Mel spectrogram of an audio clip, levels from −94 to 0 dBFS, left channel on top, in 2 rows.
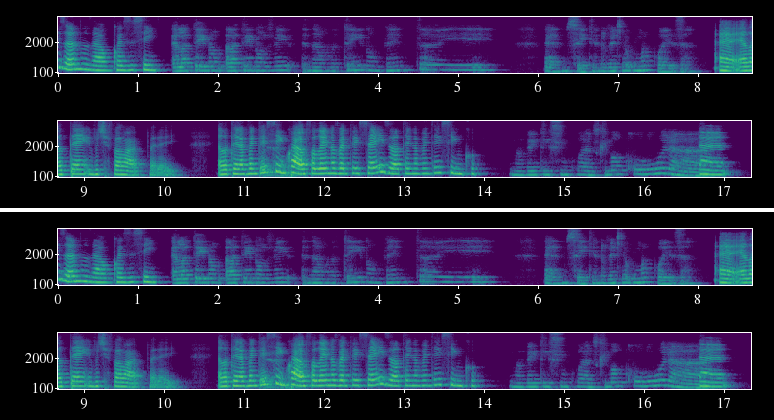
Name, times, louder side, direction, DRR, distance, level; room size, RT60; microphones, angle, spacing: voice 1, 0.0-1.2 8.3-10.1 10.7-13.8 16.7-17.0, left 1 dB, 10° left, 9 dB, 0.5 m, -28 dB
voice 2, 1.4-5.5 5.8-7.9 11.3-11.7 14.3-16.9, equal, 15° right, 0 dB, 1.1 m, -44 dB
8.9 x 5.6 x 2.5 m, 0.33 s
head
